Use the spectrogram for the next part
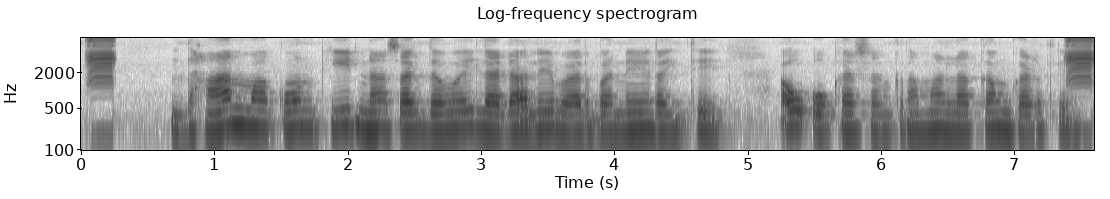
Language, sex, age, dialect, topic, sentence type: Chhattisgarhi, female, 41-45, Central, agriculture, question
